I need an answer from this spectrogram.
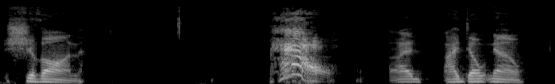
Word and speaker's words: Siobhan: I was very wrong this is an Irish name and it's pronounced Siobhan Wow I I don't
